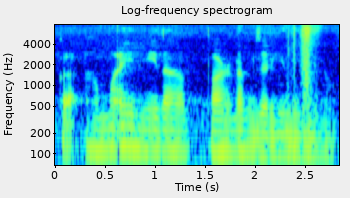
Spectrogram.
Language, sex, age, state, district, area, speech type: Telugu, male, 30-45, Telangana, Siddipet, rural, spontaneous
